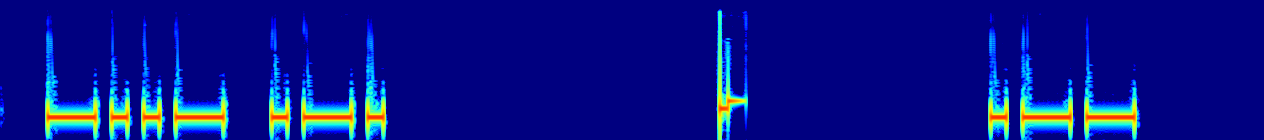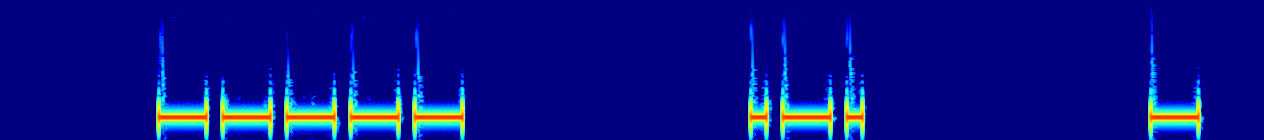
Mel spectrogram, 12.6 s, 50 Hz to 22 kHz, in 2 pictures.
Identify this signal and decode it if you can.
Morse code, heard as a keyed tone, about 15 wpm, spaced as for 6 wpm, 700 Hz. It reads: XR W0RT
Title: USA Call Signs - 6x Character Spacing - 15wpm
